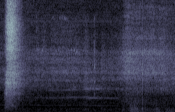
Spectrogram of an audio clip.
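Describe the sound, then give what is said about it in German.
A voice makes a short, loud, sharp hissing sound, like a drawn 'sss', that stops abruptly and cuts off a quiet 'i' cry. A fainter, breathy hiss follows softly near the end. “Gelöscht mit einem Zischlaut.”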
